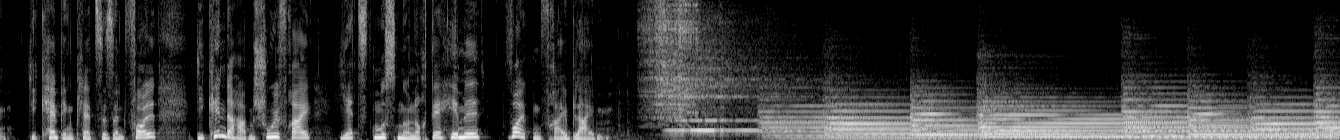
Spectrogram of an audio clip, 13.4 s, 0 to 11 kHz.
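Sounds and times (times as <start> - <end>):
speech: 0.3 - 6.9
largest clock tower bell in London chiming: 7.0 - 13.3.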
